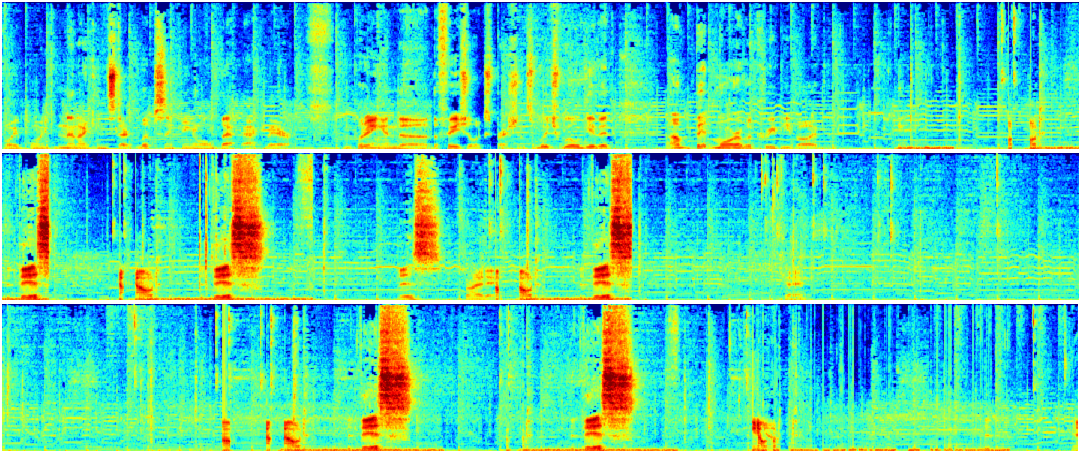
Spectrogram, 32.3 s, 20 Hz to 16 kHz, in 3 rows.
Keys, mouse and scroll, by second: 8.9 space, 10.0 click, 10.2 space, 11.9 click, 11.9 space, 12.0 space, 15.6 click, 15.9 space, 18.5 right click, 18.9-19.9 shift+right drag, 20.7-22.9 drag, 23.7 click, 24.1 click, 24.3 space, 26.5 click, 26.7 space, 29.0-31.9 drag, 29.0 space.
